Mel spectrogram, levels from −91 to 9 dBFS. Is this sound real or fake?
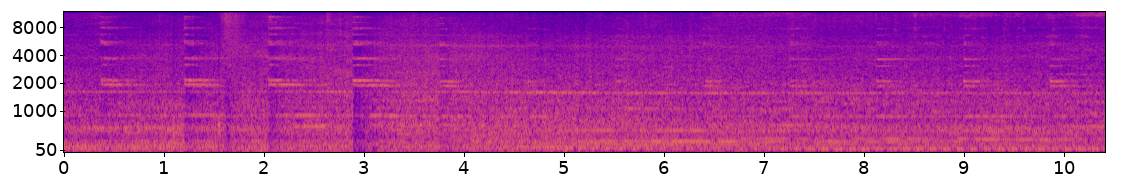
real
